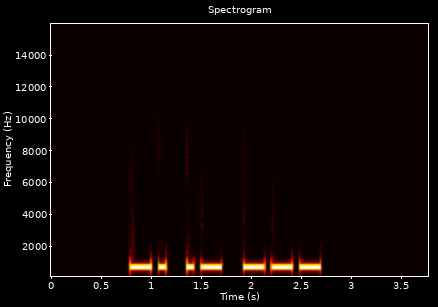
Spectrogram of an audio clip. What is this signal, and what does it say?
Morse code, heard as a keyed tone, about 17 wpm, 700 Hz. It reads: NAO
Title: USA Call Sign Postfixes - 3 Letters 17wpm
